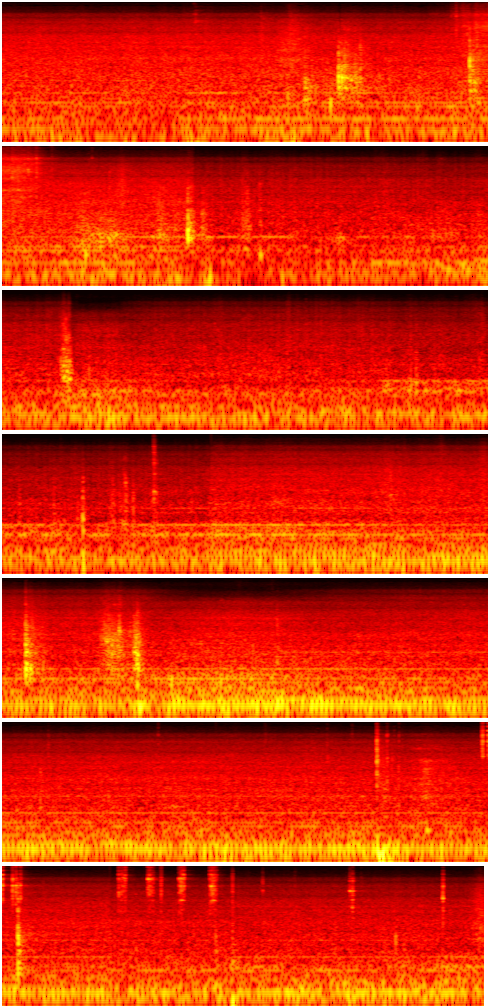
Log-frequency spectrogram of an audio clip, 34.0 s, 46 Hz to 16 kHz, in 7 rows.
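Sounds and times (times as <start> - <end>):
steady low hum: 0.0 - 33.9
metallic clanks of hand tools: 29.1 - 29.5, 30.3 - 31.5.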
